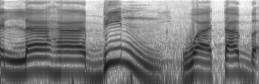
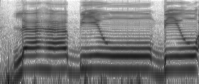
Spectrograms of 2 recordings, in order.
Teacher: tanwin berjumpa dengan waw, hukum dia idgham ma'al ghunnah.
